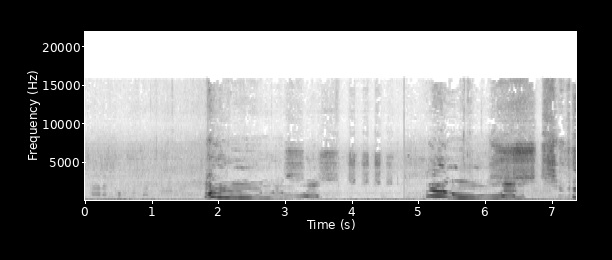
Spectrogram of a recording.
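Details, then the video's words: At a drive-thru, a Husky gives two drawn-out howls, each starting high and sliding downward, about three seconds apart. People talk in between, with a low vehicle rumble underneath. "Husky Howls his Order to Staff at The Drive Thru"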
